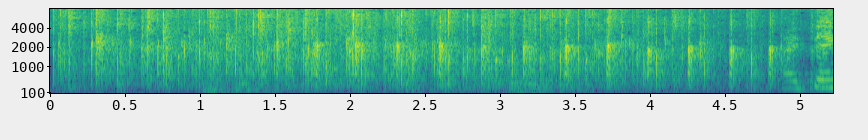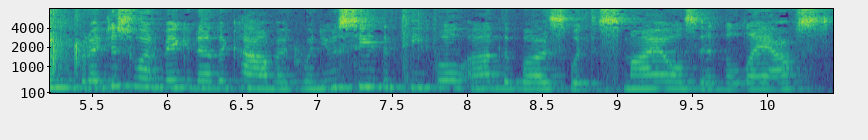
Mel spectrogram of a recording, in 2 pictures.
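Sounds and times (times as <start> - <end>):
round of applause: 0.0 - 5.5
speech: 5.0 - 10.4.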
